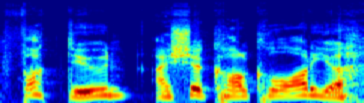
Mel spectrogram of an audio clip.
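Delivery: put-on sudden worry about calling girlfriend; retold panic at the phone; panicked realization. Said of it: "I was like".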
